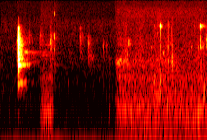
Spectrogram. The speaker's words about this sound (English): Excuse me, my bad. I was taking a sip of water.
